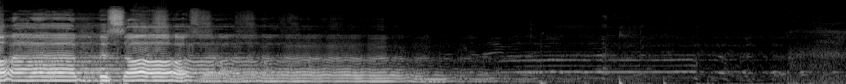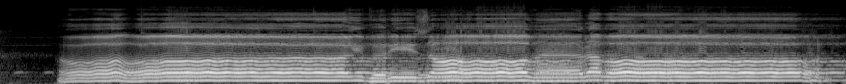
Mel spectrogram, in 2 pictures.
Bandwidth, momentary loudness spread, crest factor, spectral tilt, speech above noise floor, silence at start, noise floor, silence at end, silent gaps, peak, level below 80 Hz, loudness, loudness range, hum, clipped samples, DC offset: 14.5 kHz; 14 LU; 12 dB; -6 dB/octave; 36 dB; 0 s; -47 dBFS; 0 s; none; 0 dBFS; -46 dBFS; -11 LUFS; 17 LU; none; 0.2%; under 0.1%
